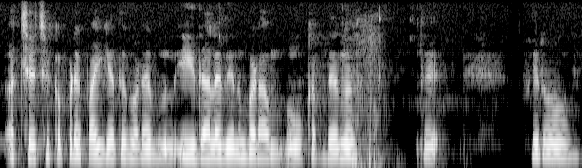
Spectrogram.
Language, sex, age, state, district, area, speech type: Dogri, female, 45-60, Jammu and Kashmir, Samba, urban, spontaneous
